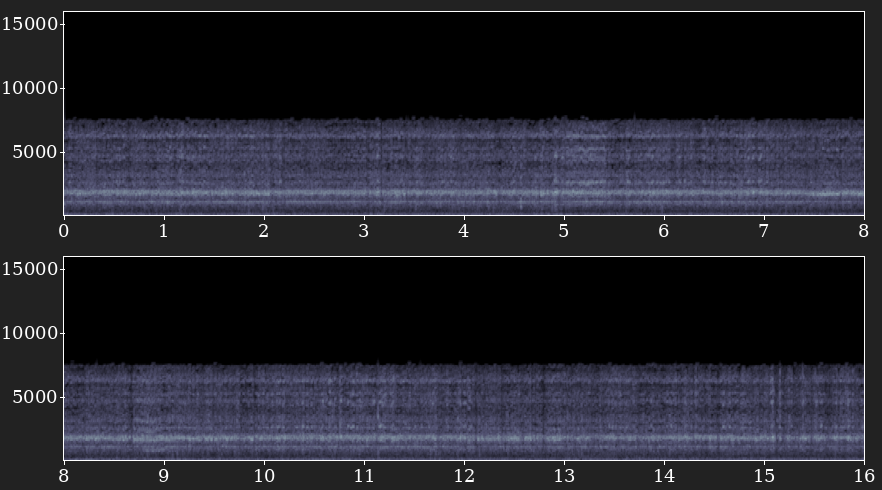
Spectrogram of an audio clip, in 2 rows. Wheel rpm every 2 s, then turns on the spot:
230, 230, 240, 230, 230, 240, 230, 230.
none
